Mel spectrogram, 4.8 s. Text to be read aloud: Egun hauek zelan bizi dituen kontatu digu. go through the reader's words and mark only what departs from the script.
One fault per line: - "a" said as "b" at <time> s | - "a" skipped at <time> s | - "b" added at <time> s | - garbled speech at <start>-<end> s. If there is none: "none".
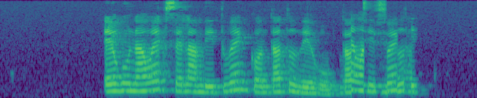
- "bizi" skipped at 2.1 s
- garbled speech at 3.4-4.2 s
